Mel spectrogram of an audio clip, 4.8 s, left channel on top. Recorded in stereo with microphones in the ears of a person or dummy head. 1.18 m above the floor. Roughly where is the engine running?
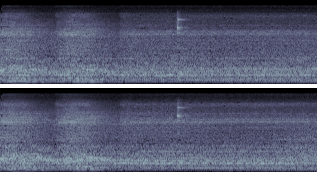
Left.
